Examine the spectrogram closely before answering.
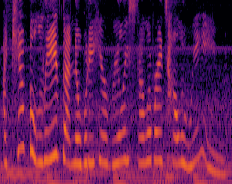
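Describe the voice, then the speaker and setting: A woman's voice: very high voice, a little fast. An actress playing a teasing, pointed young woman in an anime-style game. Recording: loud music over game audio.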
